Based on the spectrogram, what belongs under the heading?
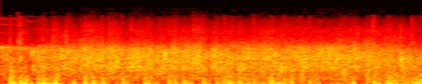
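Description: A steady round of applause for all dads on Father's Day from a group, dense clapping that stays loud and even throughout with no voices rising above it.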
